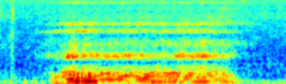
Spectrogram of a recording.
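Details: Adult man snoring. One long, low, buzzing rattle on an in-breath, lasting about two seconds.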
